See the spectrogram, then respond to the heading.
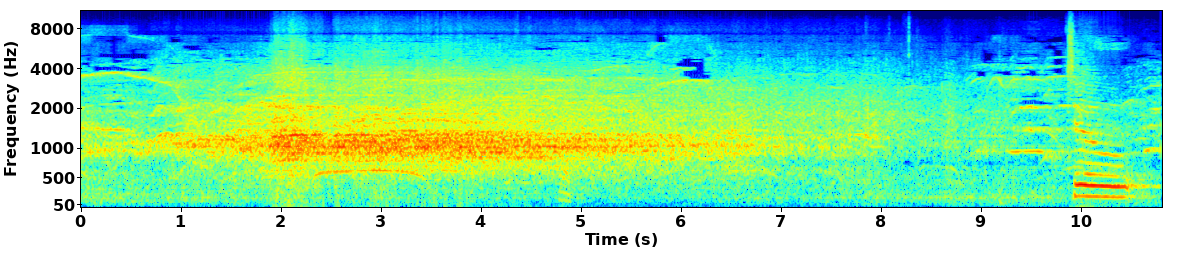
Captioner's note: applause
